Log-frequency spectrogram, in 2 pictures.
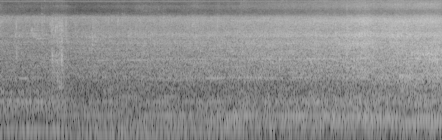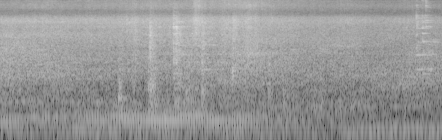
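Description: A motor vehicle engine running steadily, swelling louder about six seconds in, with a few light clicks.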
